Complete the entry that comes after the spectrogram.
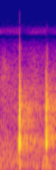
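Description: A coconut is tapped twice on its top, giving two short, sharp knocks with a hollow, mid-pitched tone and almost no ring. The hollow sound is the cue used to tell a young coconut (buko, soft flesh, for juice) from an older coconut (niyog, hard flesh, for milk or cream), though which type this one is isn't known.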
